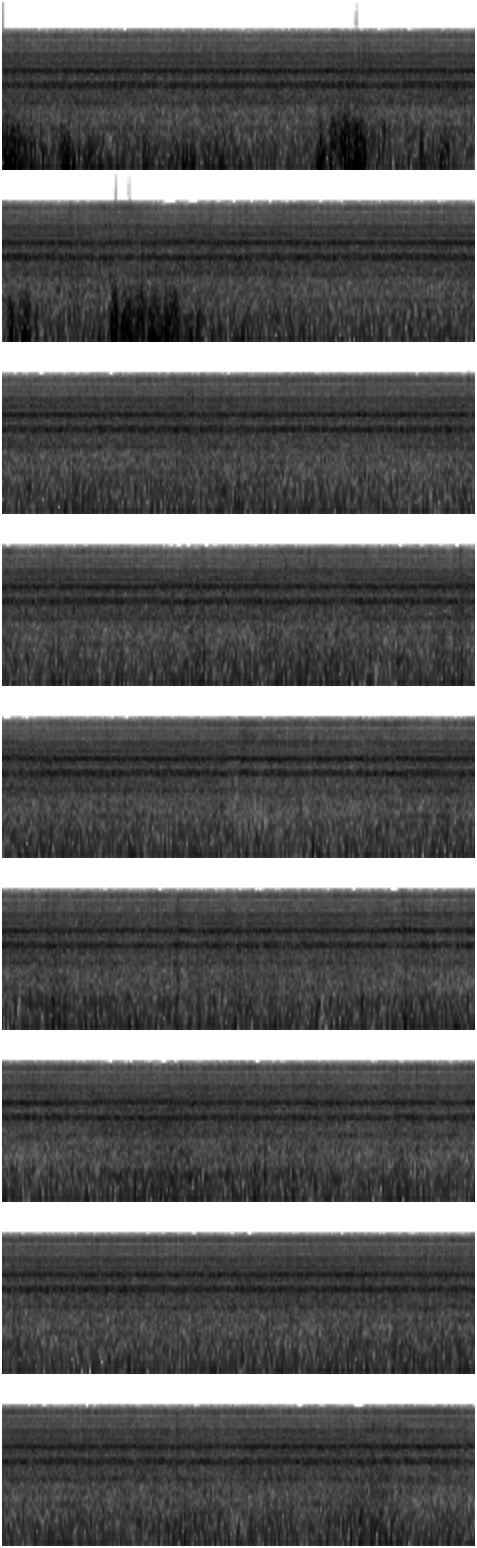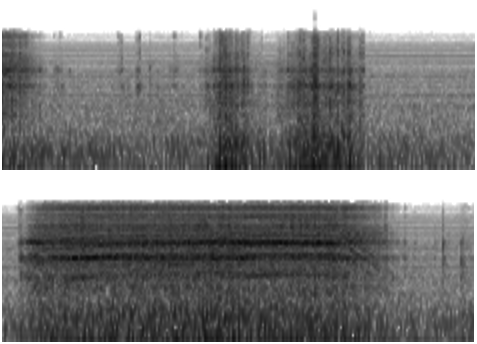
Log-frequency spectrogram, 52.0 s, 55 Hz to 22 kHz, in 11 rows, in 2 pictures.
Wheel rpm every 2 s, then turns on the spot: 160, 160, 160, 160, 160, 160, 160, 160, 160, 160, 160, 160, 160, 160, 160, 160, 160, 160, 160, 160, 160, 50, 20, 30, 150, 70.
44-46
